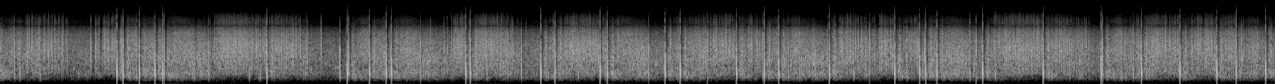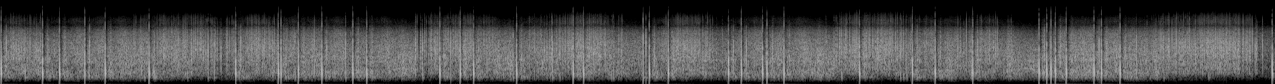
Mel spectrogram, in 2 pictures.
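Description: Aerial fireworks bursting in quick succession: a dense, continuous crackle of many sharp pops and bangs every second.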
